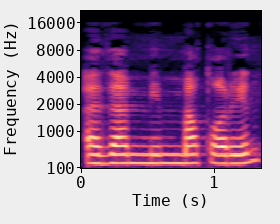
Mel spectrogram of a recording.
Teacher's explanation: طاء is going to be heavy, راء is going to be light.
